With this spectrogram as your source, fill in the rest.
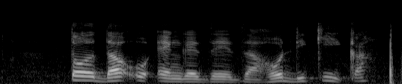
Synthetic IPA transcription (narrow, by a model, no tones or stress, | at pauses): tɔd̪aʔuʔɛŋɡɛd͡zɛd͡zaɦɔdikʼiːkʼa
